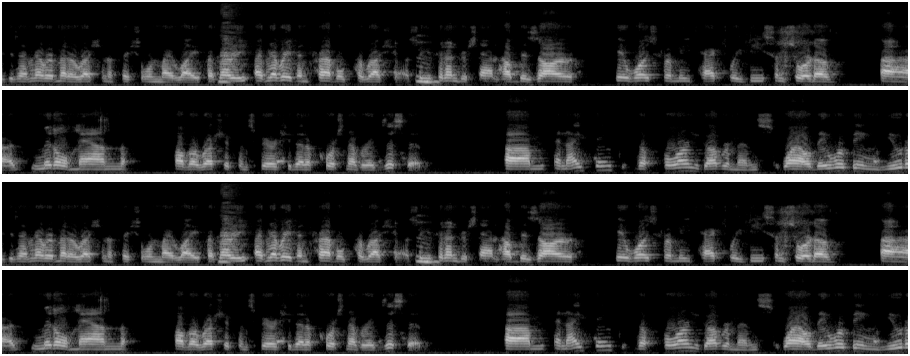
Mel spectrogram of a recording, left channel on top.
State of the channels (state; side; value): identical; both; correlation 1.00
